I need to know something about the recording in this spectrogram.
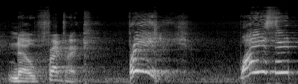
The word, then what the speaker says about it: Frederick: Then your first name, do you pronounce it Fredrick? No, Frederick.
